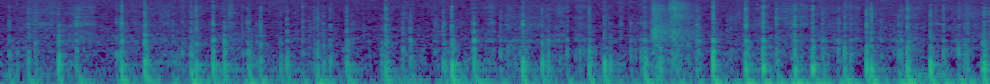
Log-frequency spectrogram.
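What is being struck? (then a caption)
Paperboard chocolate box. Fingernails tap fast across the lid of a flat brown Godiva paperboard chocolate box lying flat. The result is a dense run of quick, dull, hollow taps with a low, thumping body. Each tap dies away almost at once.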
